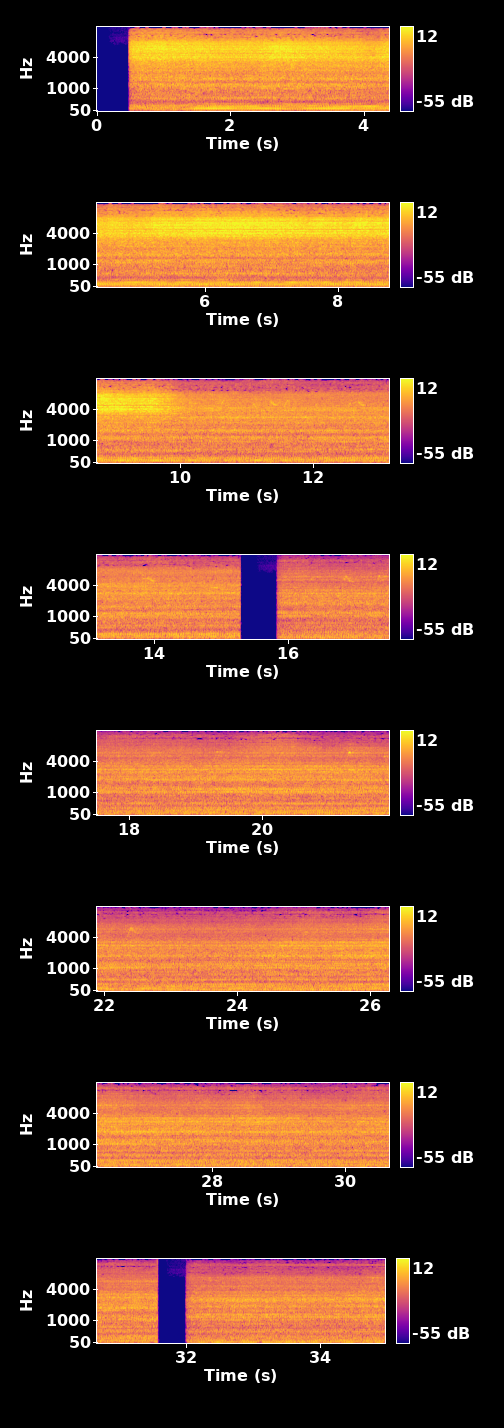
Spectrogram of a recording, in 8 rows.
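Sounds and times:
high hiss: 0.5 - 12.5
small engine droning: 0.5 - 34.9.

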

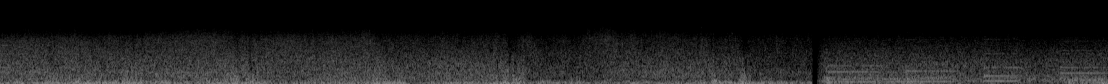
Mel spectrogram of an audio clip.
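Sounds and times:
wind buffeting microphone: 0.0 - 11.0
rushing river whitewater: 8.2 - 11.0.

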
